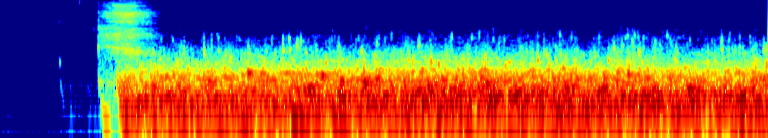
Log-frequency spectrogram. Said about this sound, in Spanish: Aquí estamos metidos dentro del agua. Da la sensación, la magia de la radio, sí.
